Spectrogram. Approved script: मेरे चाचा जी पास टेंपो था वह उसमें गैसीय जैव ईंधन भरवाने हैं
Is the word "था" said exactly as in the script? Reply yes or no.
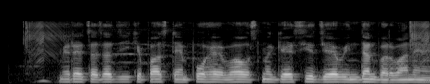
no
